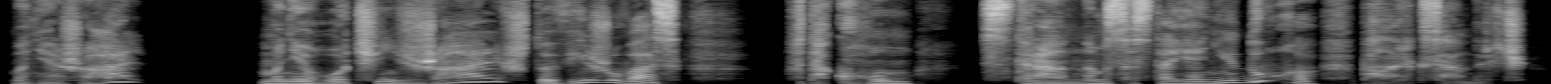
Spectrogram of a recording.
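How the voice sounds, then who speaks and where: A woman reading aloud and voicing a scheming society lady who speaks in a painfully soft, reproachful voice. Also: low voice, big pitch swings, a little slow, breathy edge, no room sound, studio quality, heavily acted. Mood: softly sly.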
